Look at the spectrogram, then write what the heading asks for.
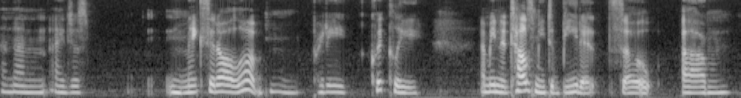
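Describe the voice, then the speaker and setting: Flirty female roommate, played by a woman, ASMR roleplay. Unhurried, mid-pitched, teasing and a little hesitant. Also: fairly even intonation, close to an everyday voice. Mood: casual, unsure.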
